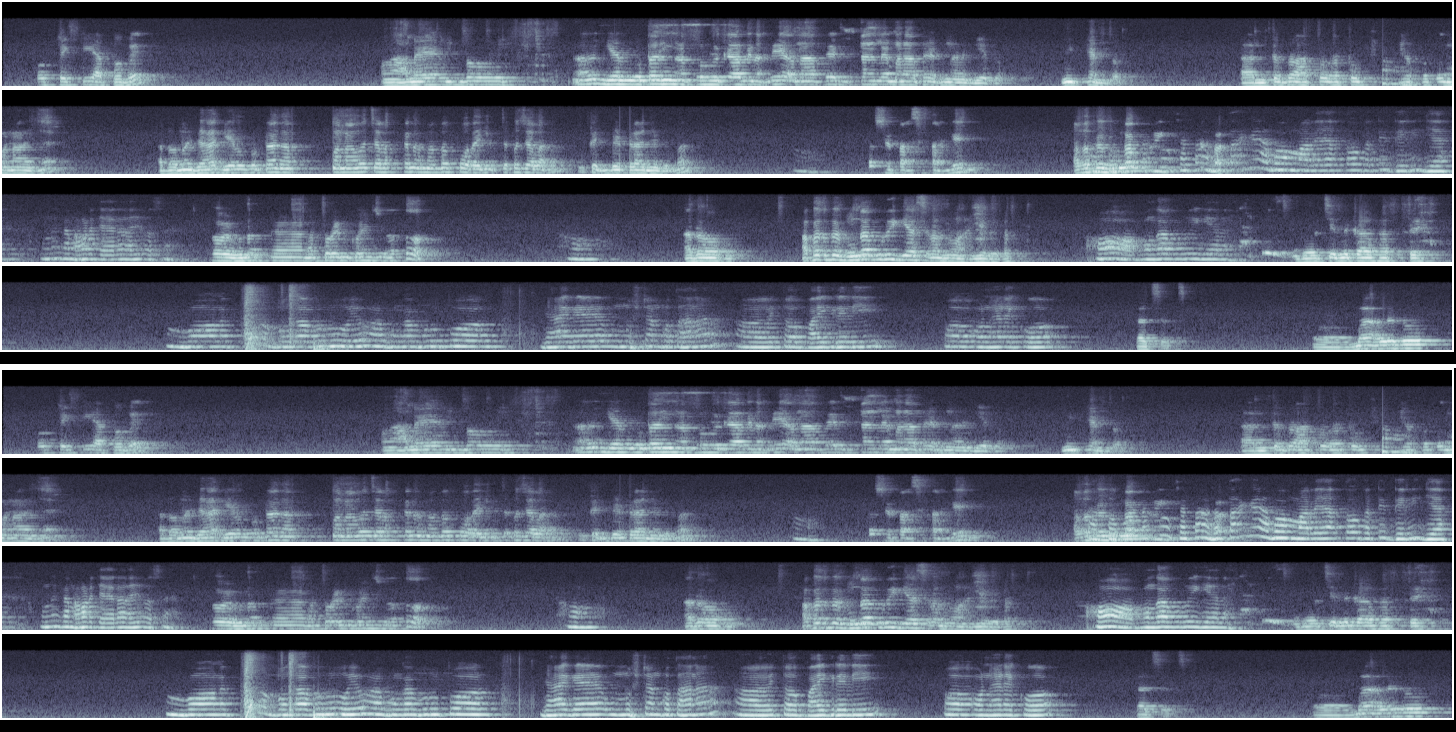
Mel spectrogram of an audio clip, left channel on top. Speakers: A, on the left; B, on the right.
A: ᱯᱨᱚᱛᱛᱮᱠᱴᱤ ᱟᱛᱳ ᱜᱮ᱾ ᱚᱱᱟ ᱟᱞᱮ ᱩᱱᱫᱳ ᱟᱸᱻ ᱜᱮᱞ ᱜᱚᱴᱟᱝ ᱟᱛᱳ ᱠᱟ ᱢᱮᱱᱟᱜ ᱞᱮᱭᱟ, ᱚᱱᱟᱛᱮ ᱢᱤᱜᱴᱟᱝ ᱞᱮ ᱢᱟᱱᱟᱣ ᱴᱮᱜᱚᱱᱟ ᱤᱭᱟᱹ ᱫᱚ, ᱢᱤᱫ ᱴᱮᱱ ᱫᱚ᱾ ᱟ ᱱᱤᱛᱚᱜ ᱫᱚ ᱟᱛᱳ-ᱟᱛᱳ
B: ᱦᱚᱸ
A: ᱮᱦᱚᱯ ᱠᱚᱠᱚ ᱢᱟᱱᱟᱣᱮᱫᱟ᱾ ᱟᱫᱚ ᱚᱱᱟ ᱡᱟᱦᱟᱸ ᱜᱮᱞ ᱜᱚᱴᱟᱝ ᱟ ᱢᱟᱱᱟᱣ ᱫᱚ ᱪᱟᱞᱟᱜ ᱠᱟᱱᱟ, ᱚᱱᱟ ᱫᱚ ᱯᱚᱨᱮ ᱧᱚᱜ ᱛᱮᱠᱚ ᱪᱟᱞᱟᱜᱼᱟ, ᱠᱟᱹᱡ ᱵᱮᱲᱟ ᱧᱚᱜᱚᱜᱼᱟ᱾
B: ᱚ
A: ᱟ ᱥᱮᱛᱟᱜ-ᱥᱮᱛᱟᱜ ᱜᱮ᱾ ᱟᱫᱚ
B: ᱟᱛᱳ
A: ᱯᱮ ᱵᱚᱸᱜᱟ
B: ᱠᱚ ᱨᱮᱱᱟᱜ
A: ᱵᱩᱨᱩᱭ
B: ᱫᱚᱻ
A: ᱜᱮᱭᱟ
B: ᱥᱮᱛᱟᱜ-ᱥᱮᱛᱟᱜ
A: ᱥᱮ ᱵᱟᱝ?
B: ᱜᱮᱻ ᱟᱫᱚ ᱢᱟᱨᱮᱭᱟᱜ ᱫᱚ ᱠᱟᱴᱤᱜ ᱫᱤᱨᱤᱜ ᱜᱮᱭᱟ, ᱩᱱᱟᱹᱜ ᱜᱟᱱ ᱦᱚᱲ ᱡᱟᱭᱨᱟᱜ ᱦᱩᱭᱩᱜ ᱟᱥᱮ᱾
A: ᱦᱳᱭ, ᱩᱱᱟᱹᱜ ᱜᱟᱱ ᱟᱛᱳ ᱨᱮᱱ ᱠᱚ ᱦᱤᱡᱩᱜᱼᱟ, ᱛᱚᱻ᱾
B: ᱦᱚᱸ᱾
A: ᱟᱫᱚ, ᱟᱯᱮ-ᱫᱚᱯᱮ ᱵᱚᱸᱜᱟ-ᱵᱩᱨᱩᱭ ᱜᱮᱭᱟ ᱥᱮ ᱵᱟᱝ ᱱᱚᱣᱟ ᱤᱭᱟᱹ ᱨᱮᱫᱚ?
B: ᱠᱷᱚᱸᱻ ᱵᱚᱸᱜᱟ-ᱵᱩᱨᱩᱭ ᱜᱮᱭᱟ ᱞᱮᱦ᱾
A: ᱟᱛᱩ ᱟᱫᱚ ᱪᱮᱜ ᱞᱮᱠᱟ ᱵᱷᱟᱵᱽ ᱛᱮ?
B: ᱵᱚᱱ ᱵᱚᱸᱜᱟ-ᱵᱩᱨᱩ ᱦᱩᱭᱩᱜᱼᱟ, ᱵᱚᱸᱜᱟ-ᱵᱩᱨᱩ ᱯᱚᱨ ᱡᱟᱦᱟᱸᱭ ᱜᱮ ᱩᱱᱩᱥ- -ᱴᱟᱝ ᱠᱚ ᱛᱟᱦᱮᱱᱟ ᱟ ᱣᱚᱭᱛᱚ ᱵᱟᱭᱜᱨᱮᱞᱤ, ᱚ ᱚᱱᱦᱮᱲᱮ ᱠᱚ᱾
A: ᱟᱪᱪᱷᱟ-ᱪᱷᱟ, ᱚ ᱢᱟ ᱟᱞᱮ ᱫᱚ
